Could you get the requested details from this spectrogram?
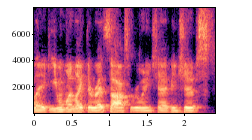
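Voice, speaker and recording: A man with a fairly low pitch rushes along at a very fast pace. His intonation is monotone and flat. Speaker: podcast host. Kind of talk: interview. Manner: halting.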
